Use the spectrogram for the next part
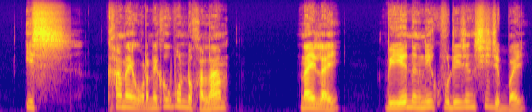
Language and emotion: Bodo, disgusted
